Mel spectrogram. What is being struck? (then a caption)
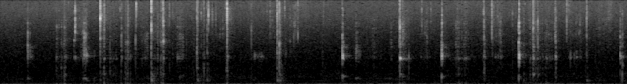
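Bar of soap cut with a blade. A utility-knife blade shaves strips along the length of a solid, elongated green dry soap bar held in the hand. The cuts make a rapid run of short, crisp scraping crunches with bright, dry edges over a steady low rumble, each one stopping almost at once.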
